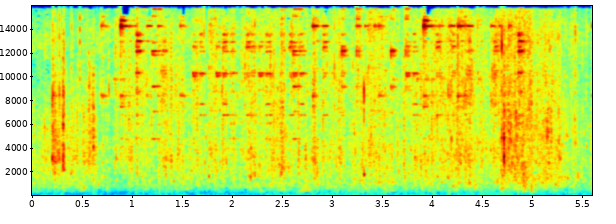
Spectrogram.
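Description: Light footsteps patter quickly over soft ground.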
